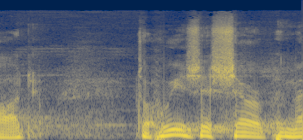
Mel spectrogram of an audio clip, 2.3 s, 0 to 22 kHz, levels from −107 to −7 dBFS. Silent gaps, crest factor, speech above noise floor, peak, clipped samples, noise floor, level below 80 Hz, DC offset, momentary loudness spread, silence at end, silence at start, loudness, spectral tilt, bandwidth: none; 14 dB; 25 dB; -4 dBFS; under 0.1%; -41 dBFS; -32 dBFS; under 0.1%; 15 LU; 0 s; 0 s; -18 LUFS; -5.5 dB/octave; 14.5 kHz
